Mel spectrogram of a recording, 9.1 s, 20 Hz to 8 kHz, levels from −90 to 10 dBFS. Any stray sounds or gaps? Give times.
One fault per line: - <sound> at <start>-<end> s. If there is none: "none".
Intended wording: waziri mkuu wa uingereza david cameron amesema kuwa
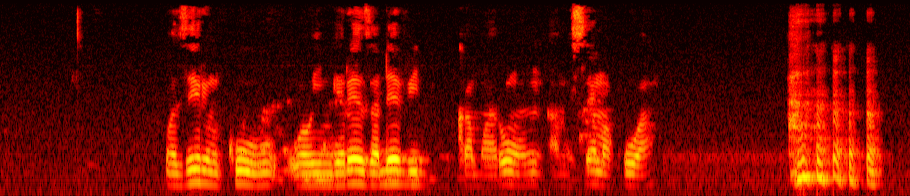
- laugh at 7.9-8.8 s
